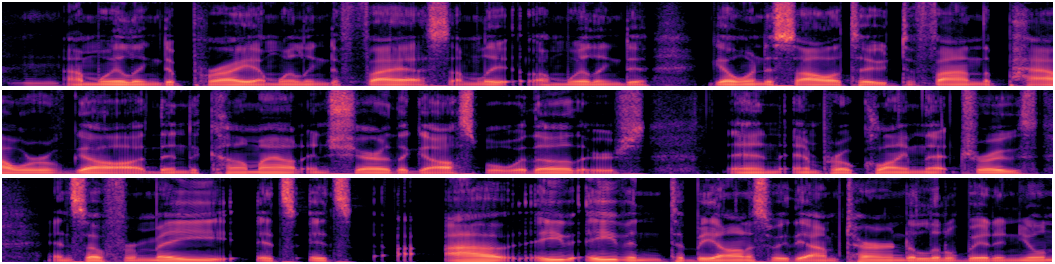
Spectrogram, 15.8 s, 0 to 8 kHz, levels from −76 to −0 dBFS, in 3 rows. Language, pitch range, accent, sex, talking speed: English, 85-100 Hz, American, male, 220 wpm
